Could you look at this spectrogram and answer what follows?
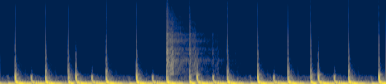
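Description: Background electronic music with a steady drum-machine beat, about four beats a second, over a deep bass, with a hissy swell about halfway through.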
